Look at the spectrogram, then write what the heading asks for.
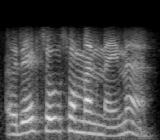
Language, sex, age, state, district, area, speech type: Odia, female, 60+, Odisha, Gajapati, rural, conversation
